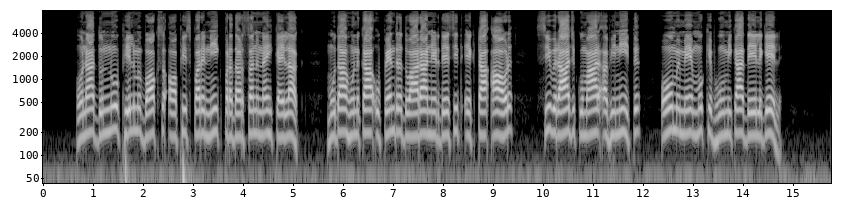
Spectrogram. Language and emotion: Maithili, neutral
